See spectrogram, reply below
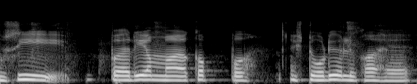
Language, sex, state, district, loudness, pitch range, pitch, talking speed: Hindi, male, Uttar Pradesh, Shamli, -14 LUFS, 185-215 Hz, 200 Hz, 85 wpm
